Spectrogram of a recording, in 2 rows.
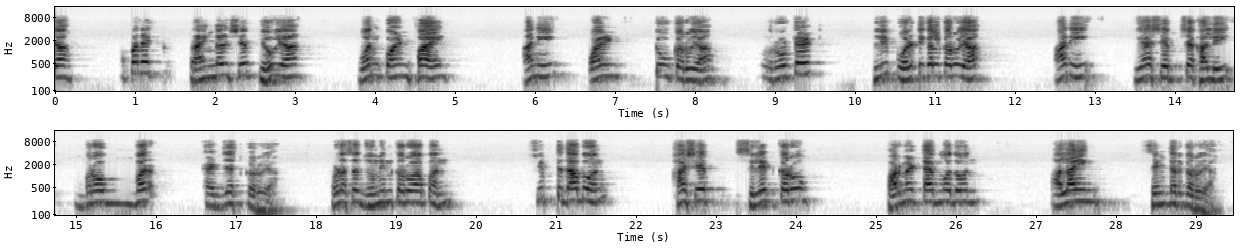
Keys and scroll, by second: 3.5-4.8 typing, 6.7-7.1 typing, 8.3 Return.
